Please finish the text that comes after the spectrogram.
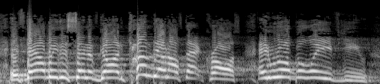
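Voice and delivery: high jeering taunt; a high mocking call from below the cross; mocking crowd.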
